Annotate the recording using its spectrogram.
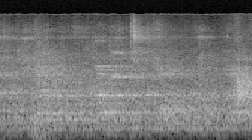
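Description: A ping-pong ball clicks sharply back and forth off paddles and a table.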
